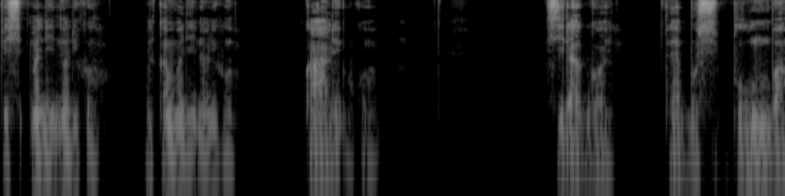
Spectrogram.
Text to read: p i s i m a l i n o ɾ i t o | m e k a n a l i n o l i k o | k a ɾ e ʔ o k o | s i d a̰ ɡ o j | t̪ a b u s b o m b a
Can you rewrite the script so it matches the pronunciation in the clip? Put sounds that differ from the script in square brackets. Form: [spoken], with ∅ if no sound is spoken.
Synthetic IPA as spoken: p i s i m a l i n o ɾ i [k] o | m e k a [m] a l i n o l i k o | k a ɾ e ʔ [u] k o | s i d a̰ ɡ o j | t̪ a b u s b [u] m b a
